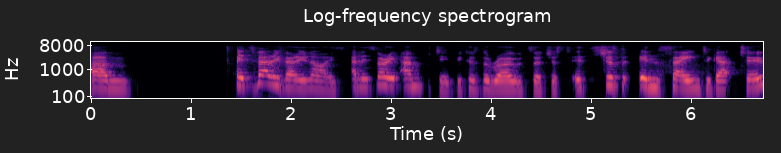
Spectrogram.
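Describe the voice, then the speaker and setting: In a west Welsh accent, a woman with a fairly high pitch speaks at a moderate pace with ordinary pitch variation, in a dry, close sound with no echo. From west Wales, Ceredigion near Aberystwyth. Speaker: comedian. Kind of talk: casual chat.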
